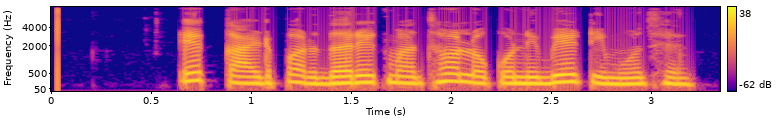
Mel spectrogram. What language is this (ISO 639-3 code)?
guj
